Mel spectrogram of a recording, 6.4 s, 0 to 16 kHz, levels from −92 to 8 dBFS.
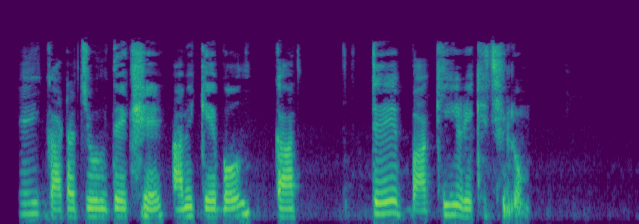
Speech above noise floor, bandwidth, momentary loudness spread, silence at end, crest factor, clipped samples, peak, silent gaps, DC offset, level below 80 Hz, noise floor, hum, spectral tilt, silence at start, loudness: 57 dB; 8.2 kHz; 7 LU; 1.1 s; 18 dB; under 0.1%; -2 dBFS; none; under 0.1%; -54 dBFS; -73 dBFS; none; -5 dB/octave; 0.2 s; -17 LUFS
